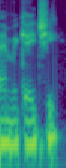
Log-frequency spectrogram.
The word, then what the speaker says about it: McGeechee: So I just kind of keep it quiet and just keep it out of there, not out of my mouth in the incorrect way, but hopefully Dad's not listening. But I just say McGeechee. Spells McGeechee, yeah? – Okay, all good.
